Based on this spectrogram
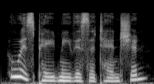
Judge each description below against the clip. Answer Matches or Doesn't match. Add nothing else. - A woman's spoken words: Matches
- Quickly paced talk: Matches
